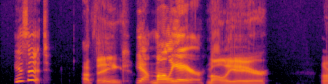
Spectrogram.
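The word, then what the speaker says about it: Molière: Yeah, Moliere.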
